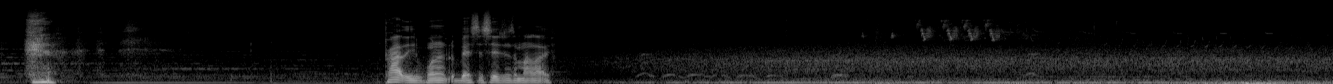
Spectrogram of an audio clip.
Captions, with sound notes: (emotional laugh) Probably one of the best decisions of my life. (dogs barking) (birds chirping)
